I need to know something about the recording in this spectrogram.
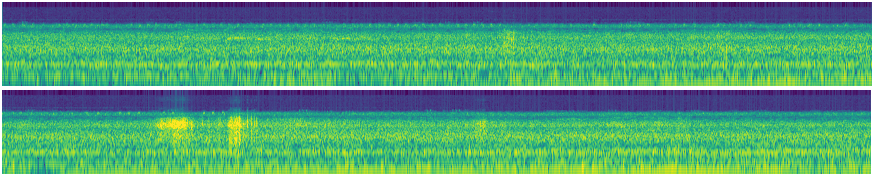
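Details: Honey bees collecting nectar from eucalyptus flowers fill the air with a continuous, many-layered buzz, a low droning hum shifting in pitch as single bees pass close, with a couple of brief clicks or knocks near the middle.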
